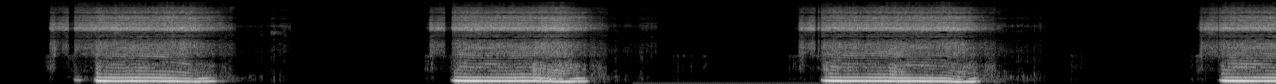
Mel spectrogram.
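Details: Sleeping girl snoring loudly: rough, droning snores on each breath, about 16 a minute, with quiet pauses between.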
